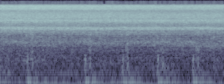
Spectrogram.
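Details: Instant Pot venting steam after cooking teriyaki sauce: a steady, loud, even hiss with faint low thumps underneath, a normal pressure release before the lid is opened.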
